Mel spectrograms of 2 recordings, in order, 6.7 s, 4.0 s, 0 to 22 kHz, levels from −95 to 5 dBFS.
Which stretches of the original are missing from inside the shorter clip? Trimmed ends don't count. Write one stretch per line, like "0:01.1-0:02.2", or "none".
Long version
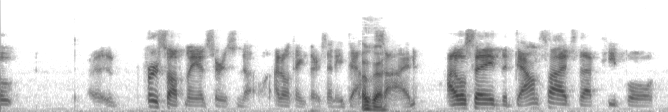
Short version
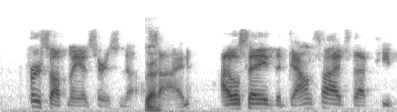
0:02.6-0:03.7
